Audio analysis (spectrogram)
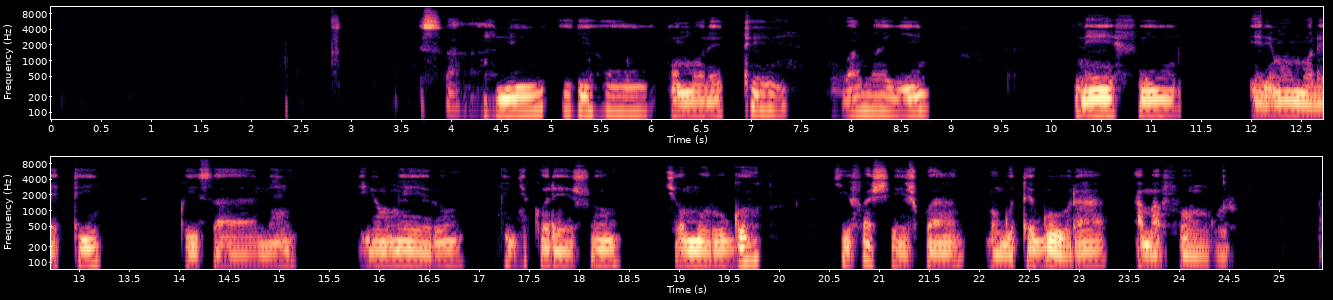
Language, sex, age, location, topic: Kinyarwanda, male, 36-49, Musanze, agriculture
